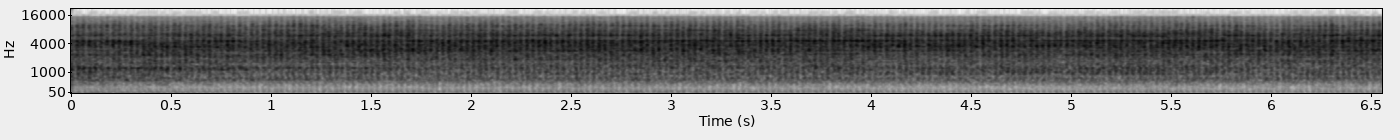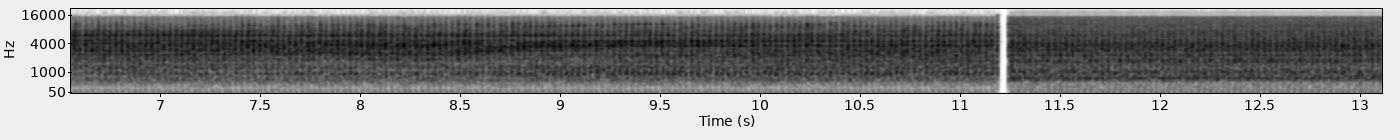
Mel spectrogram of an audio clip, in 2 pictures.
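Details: VW Transporter T5 LWB T32 2.5 diesel 6-speed camper van idling: a constant airy hiss over the clatter under the bonnet, suspected vacuum leak; not a pulley, as no auxiliary belt is fitted; source unconfirmed before the service.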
